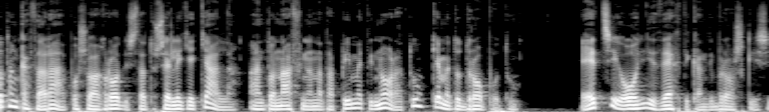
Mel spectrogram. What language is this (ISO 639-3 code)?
ell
